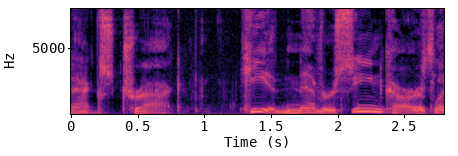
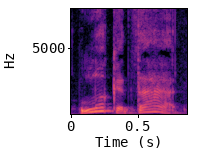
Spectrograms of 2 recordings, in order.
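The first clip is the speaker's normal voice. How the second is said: higher, awed look at that; a touch of breathless wonder; little engine amazed at the shark; amazed gasp; 8 semitones higher than usual. A narrator's reading. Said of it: "Thomas gasped".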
